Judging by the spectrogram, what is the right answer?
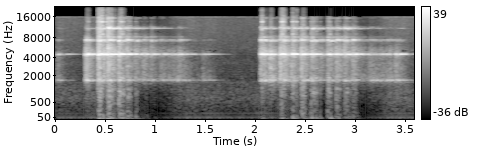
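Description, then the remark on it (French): An electric doorbell at an apartment door rings twice, a short shrill burst followed by a longer rattling ring after a brief pause, loud with no voices. “Sonne à la porte de l'appartement de droite.”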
